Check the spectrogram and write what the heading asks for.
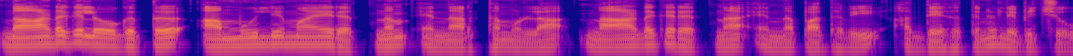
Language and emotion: Malayalam, neutral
